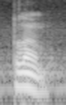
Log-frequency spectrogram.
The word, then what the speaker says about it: Blum: Is that correct, the pronunciation? Blum.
